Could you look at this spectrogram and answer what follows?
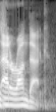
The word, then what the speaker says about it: Adirondack: It's pronounced Adirondack.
